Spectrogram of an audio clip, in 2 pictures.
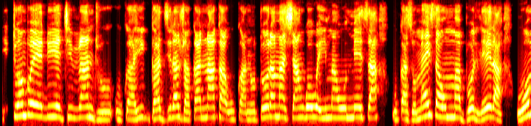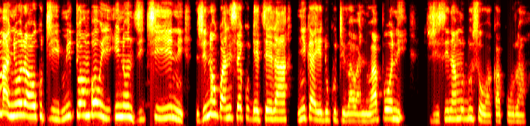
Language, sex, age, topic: Ndau, male, 50+, health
